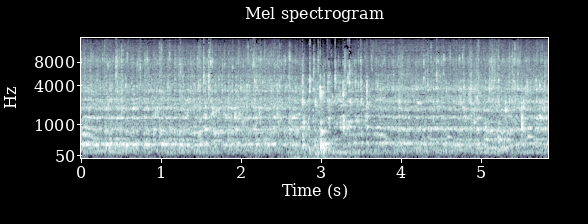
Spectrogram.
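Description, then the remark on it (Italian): Water gushes steadily from opened taps in a studio, a continuous rush and splash that stays fairly loud and even for the whole stretch, with no voices. “Terminata questa intervista all'insegna del vetro, possiamo passare a un elemento liquido e aprire i rubinetti dello studio.”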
